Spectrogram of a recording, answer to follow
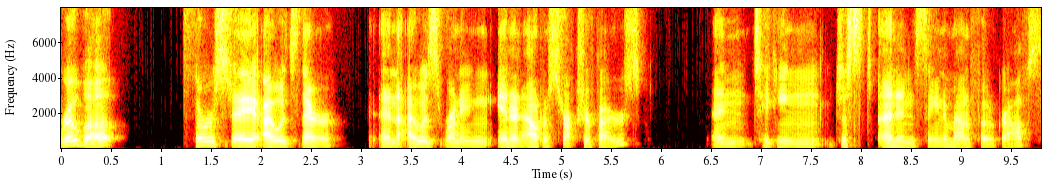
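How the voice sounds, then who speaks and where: A woman's very deep, low voice in an American accent, fairly slow, with ordinary pitch variation against a quiet background. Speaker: author and journalist. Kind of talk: casual chat, interview with swearing. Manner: animated, storytelling, profane.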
